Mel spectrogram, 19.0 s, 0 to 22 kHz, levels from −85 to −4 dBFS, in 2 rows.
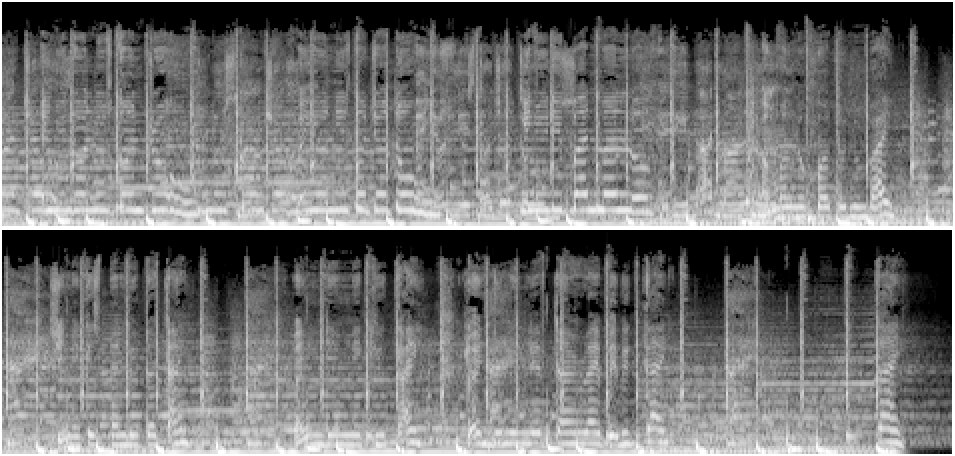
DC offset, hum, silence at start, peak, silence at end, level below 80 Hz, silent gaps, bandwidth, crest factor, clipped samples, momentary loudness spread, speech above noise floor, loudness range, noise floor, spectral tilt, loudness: under 0.1%; none; 0 s; 0 dBFS; 0.4 s; -14 dBFS; none; 14 kHz; 10 dB; under 0.1%; 3 LU; 23 dB; 1 LU; -34 dBFS; -5.5 dB/octave; -12 LUFS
